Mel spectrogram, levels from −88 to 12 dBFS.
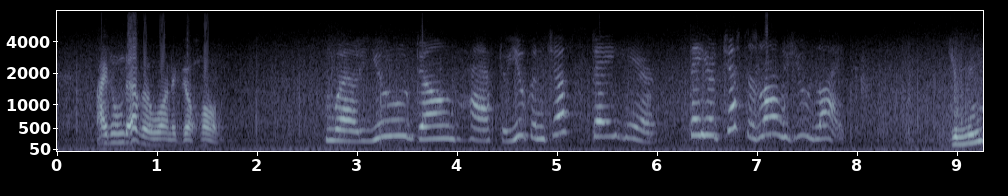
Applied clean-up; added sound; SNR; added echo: none; none; none; none.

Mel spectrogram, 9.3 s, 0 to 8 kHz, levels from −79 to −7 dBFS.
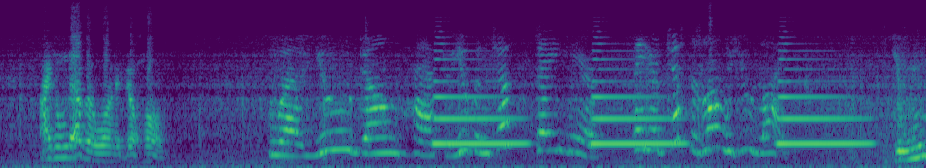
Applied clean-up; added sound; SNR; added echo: none; Wind instrument, woodwind instrument; -2 dB; reverberation time 0.1 s.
